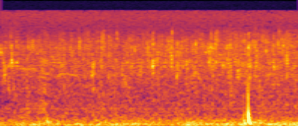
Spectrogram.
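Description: Water trickling and pouring into a roadside drain grate, faint and steady.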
